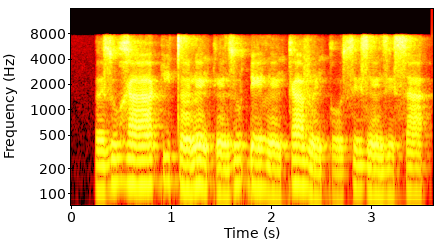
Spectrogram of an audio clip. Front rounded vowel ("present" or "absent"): absent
